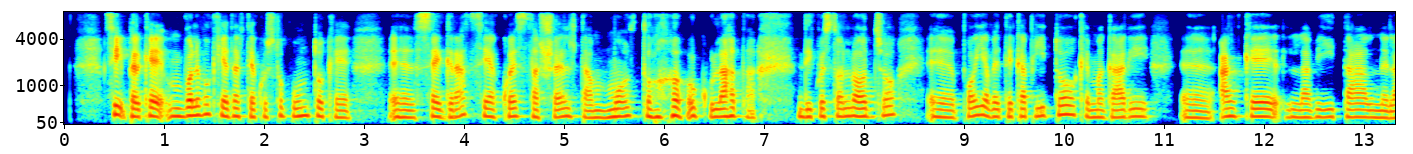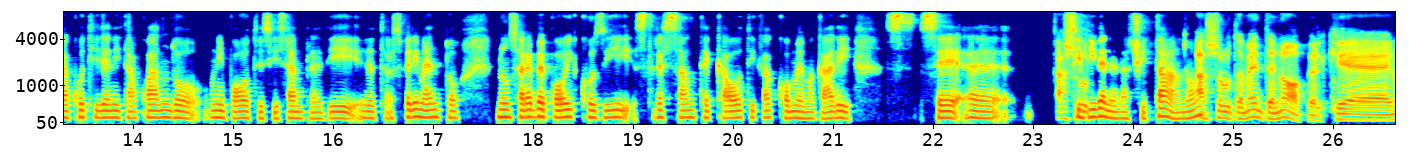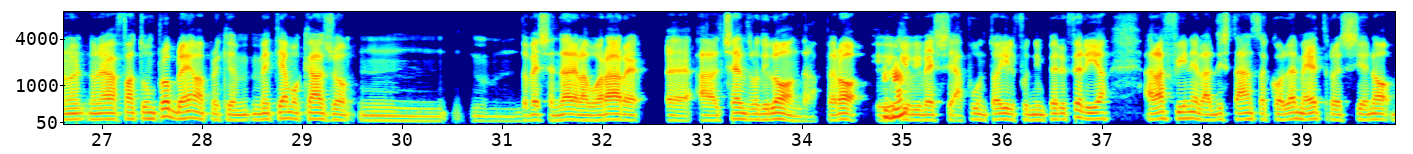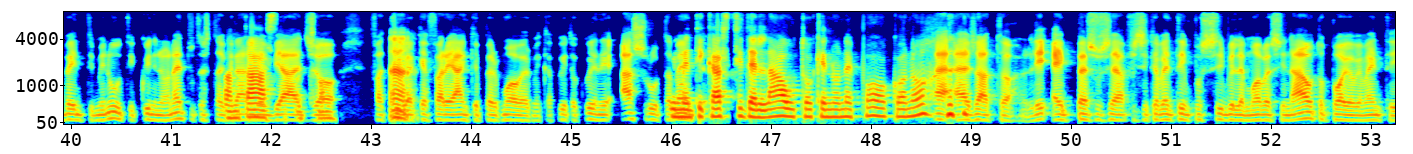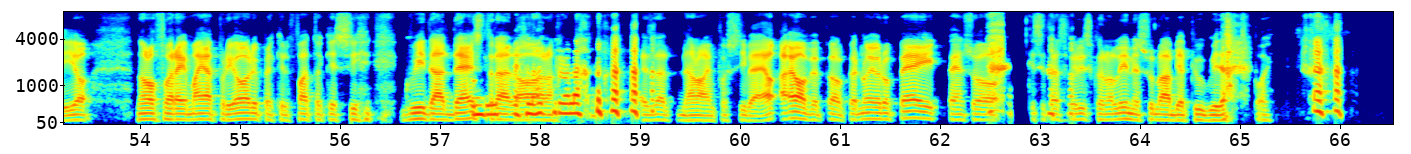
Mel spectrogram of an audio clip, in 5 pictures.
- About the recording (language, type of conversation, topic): Italian, podcast, Che consiglio daresti per viaggiare con poco budget?
- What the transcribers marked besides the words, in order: laughing while speaking: "molto oculata"; tapping; drawn out: "perché"; "Ilford" said as "ilfon"; "fatica" said as "fatia"; "insomma" said as "ezomm"; stressed: "assolutamente"; chuckle; laughing while speaking: "si"; unintelligible speech; laughing while speaking: "l'altro lato"; chuckle; inhale; chuckle; laughing while speaking: "guidato"; inhale; chuckle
